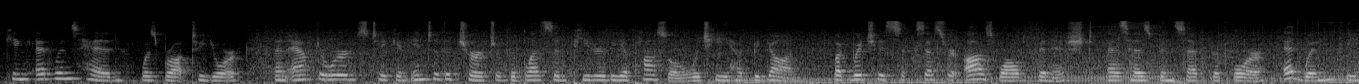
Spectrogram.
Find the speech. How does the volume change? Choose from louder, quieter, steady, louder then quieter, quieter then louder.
steady.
